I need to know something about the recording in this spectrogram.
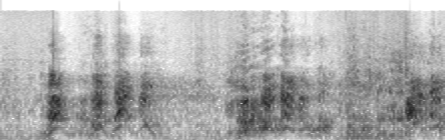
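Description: Several dogs barking and growling in a scuffle, one dog putting another in its place: a few sharp barks in the first second and a half, then a dense burst of barking and growling from about two and a half seconds in.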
